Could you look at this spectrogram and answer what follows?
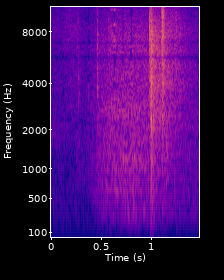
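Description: A kitchen drawer slides with a soft wooden rumble, ending in a quiet knock and a faint second tap, up close in a quiet room.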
